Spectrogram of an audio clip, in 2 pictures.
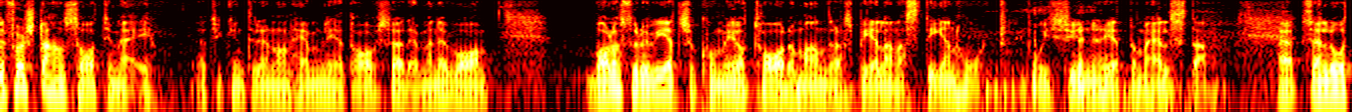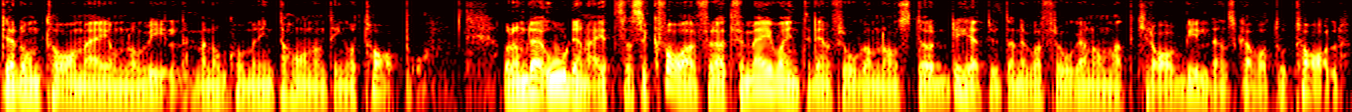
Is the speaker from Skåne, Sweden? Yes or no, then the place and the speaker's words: no; Leksand, Dalarna County, Sweden; now in Norway; jag kommer ju från Leksand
